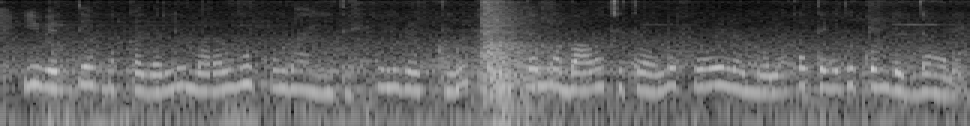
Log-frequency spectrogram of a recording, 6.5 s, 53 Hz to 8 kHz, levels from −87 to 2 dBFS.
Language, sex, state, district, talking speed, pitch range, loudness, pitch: Kannada, female, Karnataka, Belgaum, 120 wpm, 220-255 Hz, -29 LUFS, 240 Hz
